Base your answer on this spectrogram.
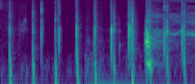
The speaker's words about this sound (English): Oh, I love the fact that I'm getting a applause from two of you. That is unbelievable. Oh, thank you.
